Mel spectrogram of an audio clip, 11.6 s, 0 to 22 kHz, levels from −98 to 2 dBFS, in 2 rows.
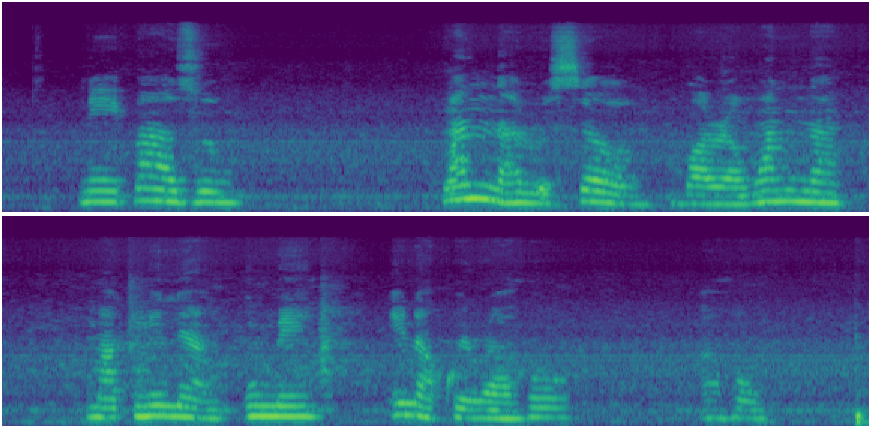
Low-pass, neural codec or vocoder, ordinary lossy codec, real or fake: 14.4 kHz; none; none; real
